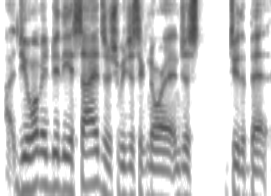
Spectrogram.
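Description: A man's voice: lowish voice, very fast, a little mellow, no echo, studio quality. A man with an American accent hosting a casual podcast over voice chat, rambling with many fillers. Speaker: podcast host. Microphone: home mic on voice chat.

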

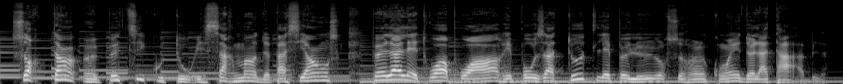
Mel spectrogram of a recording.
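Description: A man narrating a children's story in an expressive, storytelling manner. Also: mid-range voice. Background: soft guitar music.

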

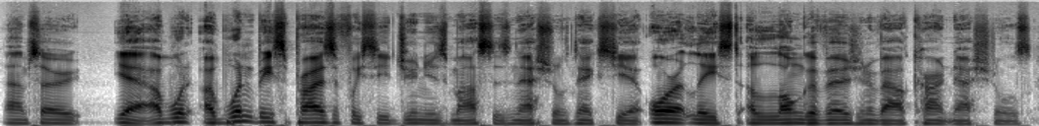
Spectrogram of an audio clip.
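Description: A man's voice: fairly low pitch, brisk, no room sound, clean studio sound. A man hosting a podcast, chatting casually with many fillers. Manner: relaxed, explains at length with many fillers. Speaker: podcast host, powerlifting organiser. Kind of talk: casual chat.

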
